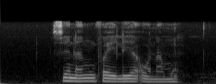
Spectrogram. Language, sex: Tswana, male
